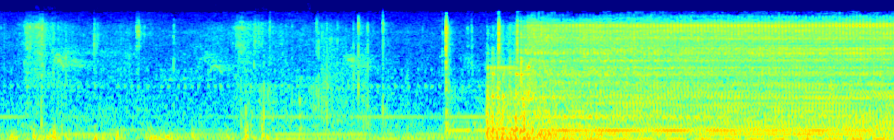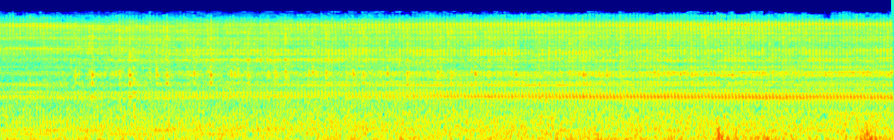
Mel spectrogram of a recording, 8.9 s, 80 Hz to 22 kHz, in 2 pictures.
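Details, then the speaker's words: 1989 Carrier International Series window air conditioner with GE fan motor, compressor started after fan-only test: light fan hiss, then compressor kicks in around two seconds with a smooth even hum, starting to cool, running normally. "It's getting a little cold. Let it run for a while. Compressor has a real nice sound to it."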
